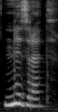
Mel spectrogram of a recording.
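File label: "vibration", Amharic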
